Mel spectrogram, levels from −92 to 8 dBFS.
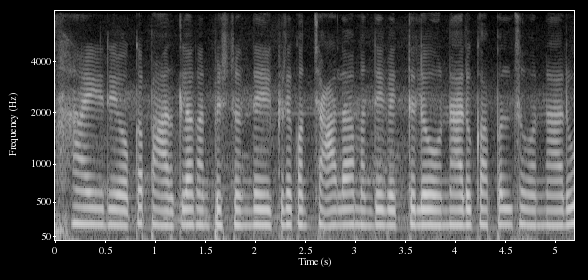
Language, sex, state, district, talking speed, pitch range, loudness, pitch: Telugu, female, Andhra Pradesh, Visakhapatnam, 150 wpm, 195-205 Hz, -15 LUFS, 200 Hz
